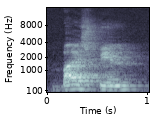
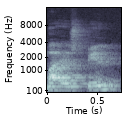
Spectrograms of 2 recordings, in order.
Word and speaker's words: Beispiel: Beispiel significa ejemplo. Yo digo zum Beispiel significa por ejemplo. Acá tenemos los dos últimos diptongos. La EI, by, y Spiel, la IE, una I un poco más larga.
